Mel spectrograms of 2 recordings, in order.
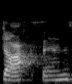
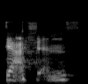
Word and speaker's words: dachshunds: The word is actually pronounced dok-sends even though it looks like it would be something different like dash-ends, that's not actually how you say that one.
